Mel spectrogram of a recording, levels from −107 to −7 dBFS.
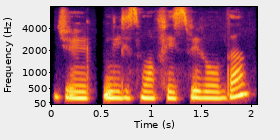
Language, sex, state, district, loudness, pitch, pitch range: Garhwali, female, Uttarakhand, Uttarkashi, -14 LUFS, 200 Hz, 195-230 Hz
